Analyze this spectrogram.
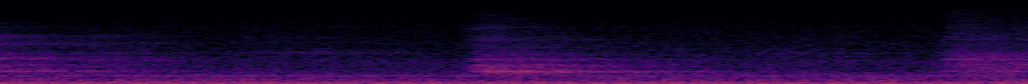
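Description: A man straining through a long plank, breathing out hard twice, about two and a half seconds in and again near the end, over a steady low hum.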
